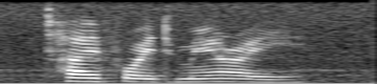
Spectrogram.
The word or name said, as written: typhoid mary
